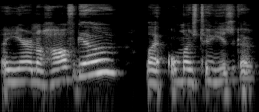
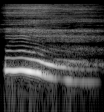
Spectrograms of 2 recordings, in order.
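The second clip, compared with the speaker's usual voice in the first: heavy sigh; 4 semitones higher, 7 dB louder than usual. Real, not acted. Sad about losing subscribers.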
